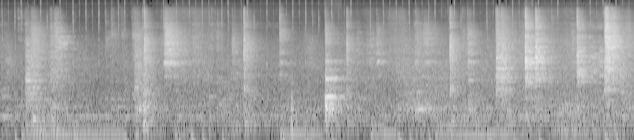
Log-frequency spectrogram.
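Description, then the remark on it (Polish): Clatter in the kitchen of the prison in Racibórz, where inmates work under the supervision of cooks: repeated sharp metallic clanks and bangs of pots and dishes at irregular intervals over a steady background hum, loud. “Znajdujemy się na kuchni zakładu karnego w Raciborzu i tutaj pracują pod dozorem kucharzy, ludzi wykwalifikowanych, pracują osadzeni, którzy spełniają takie normy, że mogą tu pracować.”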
